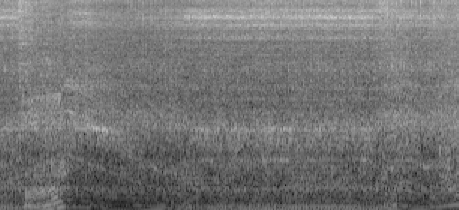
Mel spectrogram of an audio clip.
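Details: Daewoo Matiz engine, towed in, barely started: catches and runs lumpy, stumbling irregularly, never settling to steady idle; unstable running with misfire and heavy smoke, cause not yet known.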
